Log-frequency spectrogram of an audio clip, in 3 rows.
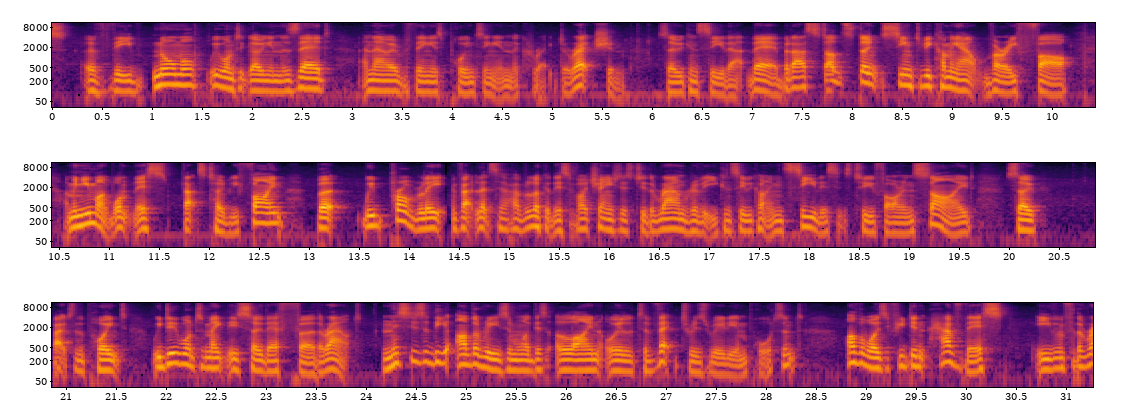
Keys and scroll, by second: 5.7 shift+z, 17.1 shift+z, 17.7 shift+z.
